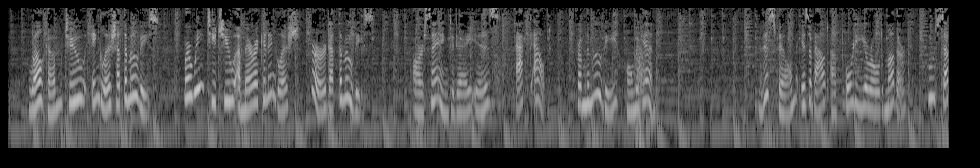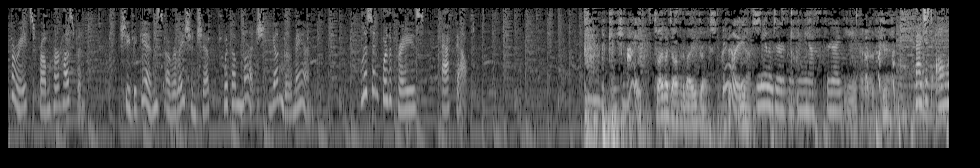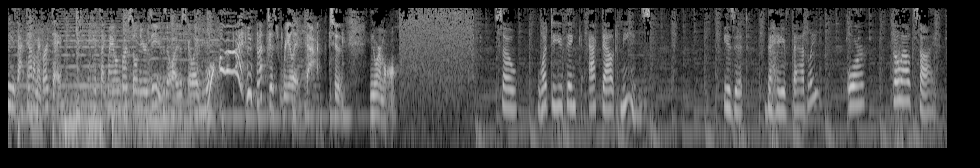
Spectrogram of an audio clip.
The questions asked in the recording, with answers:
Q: So, what do you think act out means? Is it behave badly or go outside?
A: To act out means to behave badly, often as a way to deal with emotional stress.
